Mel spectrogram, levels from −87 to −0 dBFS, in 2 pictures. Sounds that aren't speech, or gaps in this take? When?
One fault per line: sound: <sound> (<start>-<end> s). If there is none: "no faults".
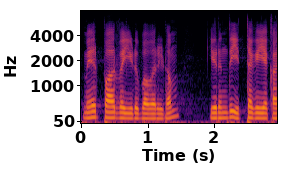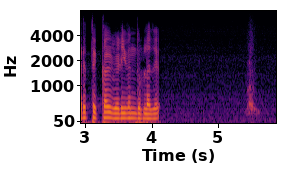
sound: whoosh (5.4-5.7 s)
